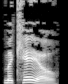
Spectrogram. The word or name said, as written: mikayo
